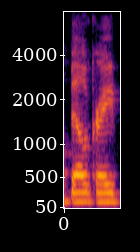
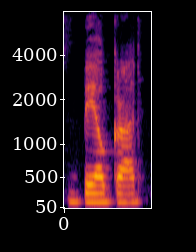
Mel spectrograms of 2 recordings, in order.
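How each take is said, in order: First: The name is said the usual English way. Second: The name is said the local way. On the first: The speaker calls it wrong. "what you might call" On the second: The speaker calls it right. "but it's"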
